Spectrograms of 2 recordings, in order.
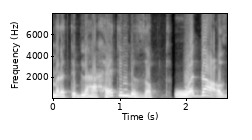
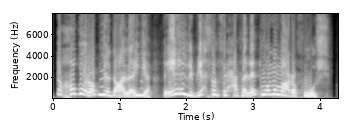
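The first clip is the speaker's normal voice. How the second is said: high-pitched appalled wife; high, scandalised questioning; shocked indignation; 9 semitones higher than usual. A narrator's reading. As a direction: react in outrage, pitch way up. Wife shocked by husband's excuse.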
